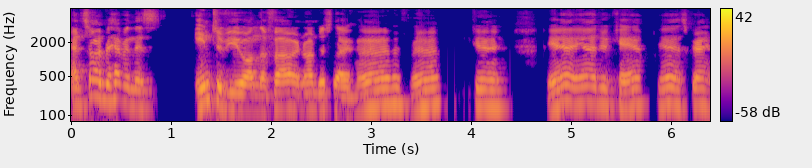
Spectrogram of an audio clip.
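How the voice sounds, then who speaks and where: Speaking with an American accent, a man with a fairly high pitch talks at a moderate pace with ordinary pitch variation. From Australia. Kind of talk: casual interview chat.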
